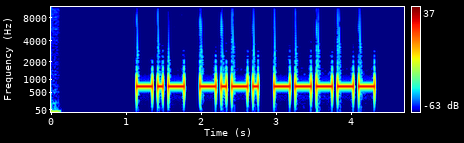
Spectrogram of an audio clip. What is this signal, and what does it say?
Morse code, heard as a keyed tone, about 17 wpm, 700 Hz. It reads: KC0
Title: USA Call Sign Prefixes - 17wpm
